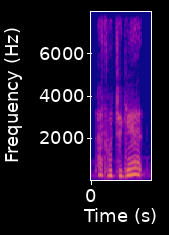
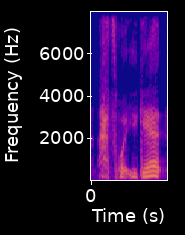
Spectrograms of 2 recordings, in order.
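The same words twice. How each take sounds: First: Whispered, a bit higher; menacing whisper; whispered menace. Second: Said in the usual way. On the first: Acted. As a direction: hiss it as a threat. Retake of villain line.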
